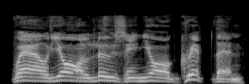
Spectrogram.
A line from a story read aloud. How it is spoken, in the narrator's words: sneered Malfoy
